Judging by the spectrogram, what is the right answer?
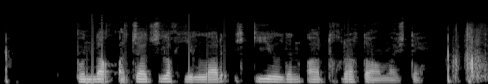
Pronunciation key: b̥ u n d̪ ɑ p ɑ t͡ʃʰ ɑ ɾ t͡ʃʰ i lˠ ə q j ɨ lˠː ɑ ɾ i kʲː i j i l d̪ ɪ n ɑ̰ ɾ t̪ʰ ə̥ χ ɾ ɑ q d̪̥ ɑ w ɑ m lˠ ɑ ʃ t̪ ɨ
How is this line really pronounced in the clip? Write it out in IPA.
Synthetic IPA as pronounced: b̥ u n d̪ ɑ q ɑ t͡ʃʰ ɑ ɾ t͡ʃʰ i lˠ ə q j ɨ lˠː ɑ ɾ i kʲː i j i l d̪ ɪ n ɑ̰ ɾ t̪ʰ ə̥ χ ɾ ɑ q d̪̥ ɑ w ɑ m lˠ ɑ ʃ t̪ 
